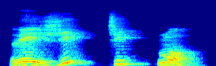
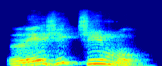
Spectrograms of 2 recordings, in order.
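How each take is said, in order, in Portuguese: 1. A sílaba tônica está na segunda sílaba. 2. A sílaba tônica está na terceira sílaba. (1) "sai do gi" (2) "vai ficar assim, ... passa para o ti"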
